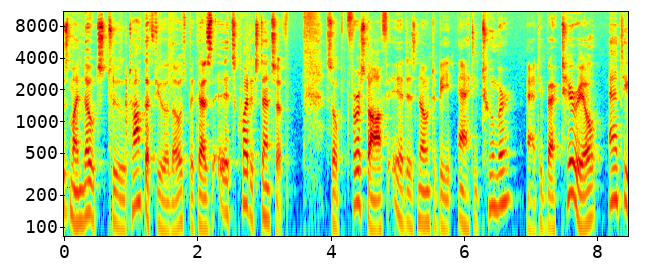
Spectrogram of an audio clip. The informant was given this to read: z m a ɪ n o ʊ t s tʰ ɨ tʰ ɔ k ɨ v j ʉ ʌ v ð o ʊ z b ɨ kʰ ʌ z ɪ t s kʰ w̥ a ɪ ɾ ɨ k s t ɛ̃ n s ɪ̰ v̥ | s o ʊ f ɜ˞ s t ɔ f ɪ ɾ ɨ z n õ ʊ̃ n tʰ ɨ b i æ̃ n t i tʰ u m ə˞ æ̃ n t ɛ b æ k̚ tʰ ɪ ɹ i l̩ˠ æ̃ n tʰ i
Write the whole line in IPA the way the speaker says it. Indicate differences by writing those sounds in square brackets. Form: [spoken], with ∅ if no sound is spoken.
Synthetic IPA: z m a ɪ n o ʊ t s tʰ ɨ tʰ ɔ k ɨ [f] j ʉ ʌ v ð o ʊ z b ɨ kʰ ʌ z ɪ t s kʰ w̥ a ɪ ɾ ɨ k s t ɛ̃ n s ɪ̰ v̥ | s o ʊ f ɜ˞ s t ɔ f ɪ ɾ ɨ z n õ ʊ̃ n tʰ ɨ b i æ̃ n t i tʰ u m ə˞ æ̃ n t [i] b æ k̚ tʰ ɪ ɹ i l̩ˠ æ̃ n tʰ i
